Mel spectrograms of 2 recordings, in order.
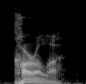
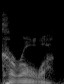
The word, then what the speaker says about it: Corolla: I think if you're from there, it's Corolla. If you're from outside, it's like a Toyota Corolla.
